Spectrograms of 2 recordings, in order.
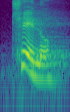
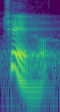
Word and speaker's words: cielo: the palate starts, j, j, voiced, and ch, ch, unvoiced. So can we think of examples of that? J. Gioco. And unvoiced? Cielo. Cielo. Now that's what we were calling in the other video soft G and C.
